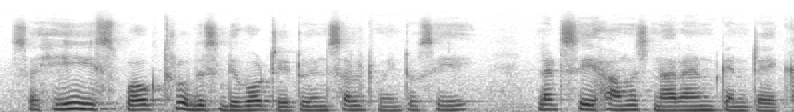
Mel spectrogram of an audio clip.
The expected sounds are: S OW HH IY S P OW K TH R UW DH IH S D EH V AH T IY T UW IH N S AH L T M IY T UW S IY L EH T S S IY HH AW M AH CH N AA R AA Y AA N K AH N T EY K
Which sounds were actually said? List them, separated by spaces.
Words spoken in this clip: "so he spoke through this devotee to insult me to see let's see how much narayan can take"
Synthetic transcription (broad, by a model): S OW HH IY S P OW K T R UW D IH S D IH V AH T IY T UW IH N S AH L T M IY T UW S IY L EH T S S IY HH AW M AH CH N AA R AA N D K AH N T EY K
